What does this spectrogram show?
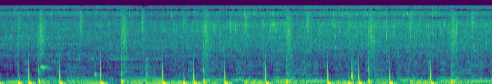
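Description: Oxtails and sliced peppers and onions dropping into hot oil, butter and garlic in an enamelled pot, sizzling with frequent sharp pops. Background music with low bass notes plays underneath.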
